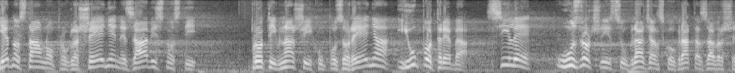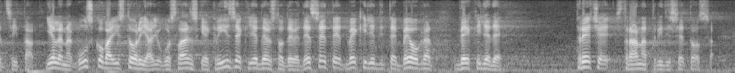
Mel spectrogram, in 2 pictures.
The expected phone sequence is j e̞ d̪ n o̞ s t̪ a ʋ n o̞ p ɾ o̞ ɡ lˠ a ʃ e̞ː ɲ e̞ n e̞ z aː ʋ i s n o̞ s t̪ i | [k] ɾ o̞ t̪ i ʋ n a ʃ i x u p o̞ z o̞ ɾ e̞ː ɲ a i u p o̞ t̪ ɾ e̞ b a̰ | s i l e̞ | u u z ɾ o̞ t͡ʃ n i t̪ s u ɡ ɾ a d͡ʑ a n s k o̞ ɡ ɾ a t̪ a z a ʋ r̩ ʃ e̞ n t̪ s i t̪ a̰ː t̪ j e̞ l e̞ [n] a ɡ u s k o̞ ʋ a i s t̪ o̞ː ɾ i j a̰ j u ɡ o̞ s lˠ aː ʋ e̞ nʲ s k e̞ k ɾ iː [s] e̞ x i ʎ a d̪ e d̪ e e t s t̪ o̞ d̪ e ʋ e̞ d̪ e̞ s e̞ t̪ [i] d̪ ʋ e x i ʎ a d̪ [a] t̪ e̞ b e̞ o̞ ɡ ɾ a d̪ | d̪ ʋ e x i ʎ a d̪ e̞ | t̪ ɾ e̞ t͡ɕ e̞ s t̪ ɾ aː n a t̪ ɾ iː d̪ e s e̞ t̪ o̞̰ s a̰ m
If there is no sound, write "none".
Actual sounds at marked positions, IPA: p, n, z, e, i

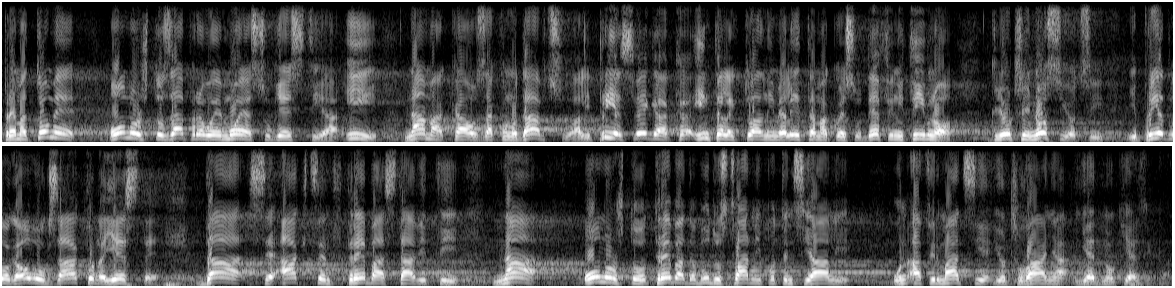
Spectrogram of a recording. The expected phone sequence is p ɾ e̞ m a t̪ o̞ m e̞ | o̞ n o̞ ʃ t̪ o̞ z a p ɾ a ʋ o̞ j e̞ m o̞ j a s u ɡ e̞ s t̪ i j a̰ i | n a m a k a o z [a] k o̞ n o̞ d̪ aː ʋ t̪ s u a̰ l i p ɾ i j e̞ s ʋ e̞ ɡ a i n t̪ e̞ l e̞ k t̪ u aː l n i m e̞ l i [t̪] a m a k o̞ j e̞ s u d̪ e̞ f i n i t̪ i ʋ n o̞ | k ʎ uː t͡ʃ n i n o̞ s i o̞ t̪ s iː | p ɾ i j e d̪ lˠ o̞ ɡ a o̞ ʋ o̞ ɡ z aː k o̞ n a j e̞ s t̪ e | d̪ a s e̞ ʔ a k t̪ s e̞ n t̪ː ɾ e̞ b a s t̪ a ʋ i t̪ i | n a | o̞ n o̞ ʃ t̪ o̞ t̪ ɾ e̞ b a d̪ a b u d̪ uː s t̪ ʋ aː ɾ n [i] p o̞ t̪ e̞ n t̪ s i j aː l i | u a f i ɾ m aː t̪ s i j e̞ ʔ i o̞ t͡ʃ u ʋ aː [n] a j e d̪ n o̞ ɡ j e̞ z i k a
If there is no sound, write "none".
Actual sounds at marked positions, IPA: a, t̪, i, ɲ

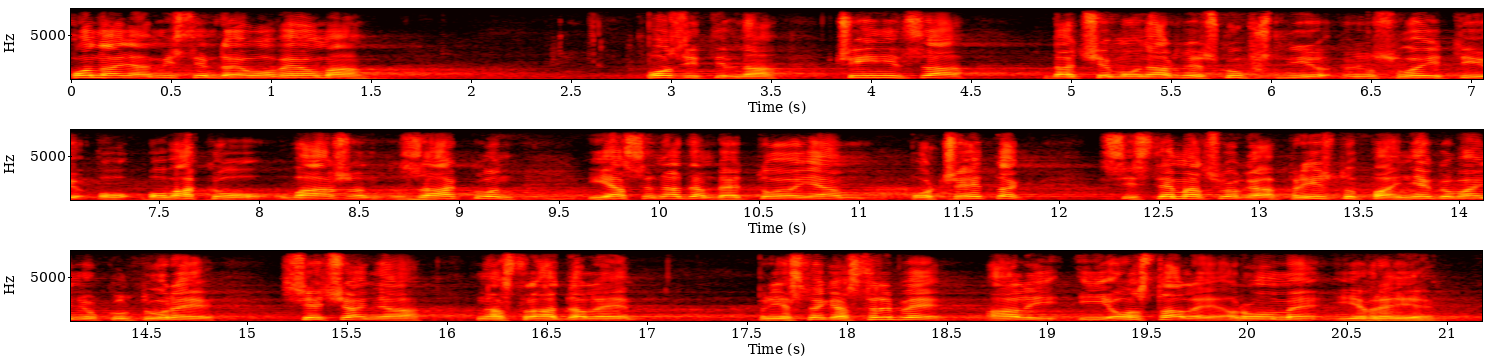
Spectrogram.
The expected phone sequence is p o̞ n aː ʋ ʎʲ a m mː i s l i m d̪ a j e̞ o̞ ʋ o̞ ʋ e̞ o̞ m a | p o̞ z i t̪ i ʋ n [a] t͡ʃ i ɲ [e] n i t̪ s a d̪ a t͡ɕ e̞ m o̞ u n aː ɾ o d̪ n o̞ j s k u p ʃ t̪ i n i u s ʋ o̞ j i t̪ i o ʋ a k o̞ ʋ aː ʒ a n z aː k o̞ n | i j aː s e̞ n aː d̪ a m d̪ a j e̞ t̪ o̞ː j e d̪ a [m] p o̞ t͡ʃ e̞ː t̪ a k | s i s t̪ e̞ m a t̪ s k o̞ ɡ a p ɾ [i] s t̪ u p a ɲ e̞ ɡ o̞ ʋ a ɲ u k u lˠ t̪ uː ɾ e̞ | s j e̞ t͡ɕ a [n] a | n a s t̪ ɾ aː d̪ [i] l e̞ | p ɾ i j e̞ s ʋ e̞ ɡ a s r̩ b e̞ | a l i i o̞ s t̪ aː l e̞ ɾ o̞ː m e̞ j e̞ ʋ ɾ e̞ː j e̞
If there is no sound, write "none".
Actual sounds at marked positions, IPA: a, e, n, iː, ɲ, a

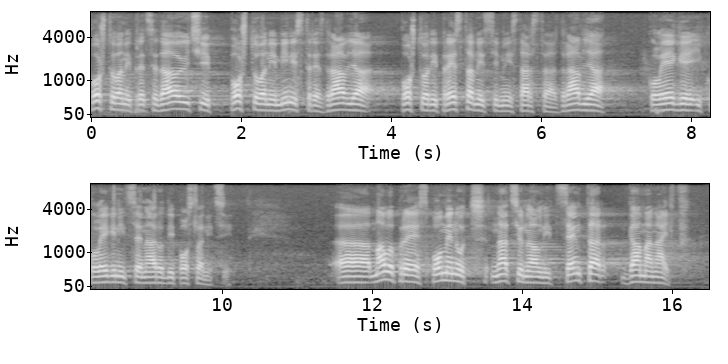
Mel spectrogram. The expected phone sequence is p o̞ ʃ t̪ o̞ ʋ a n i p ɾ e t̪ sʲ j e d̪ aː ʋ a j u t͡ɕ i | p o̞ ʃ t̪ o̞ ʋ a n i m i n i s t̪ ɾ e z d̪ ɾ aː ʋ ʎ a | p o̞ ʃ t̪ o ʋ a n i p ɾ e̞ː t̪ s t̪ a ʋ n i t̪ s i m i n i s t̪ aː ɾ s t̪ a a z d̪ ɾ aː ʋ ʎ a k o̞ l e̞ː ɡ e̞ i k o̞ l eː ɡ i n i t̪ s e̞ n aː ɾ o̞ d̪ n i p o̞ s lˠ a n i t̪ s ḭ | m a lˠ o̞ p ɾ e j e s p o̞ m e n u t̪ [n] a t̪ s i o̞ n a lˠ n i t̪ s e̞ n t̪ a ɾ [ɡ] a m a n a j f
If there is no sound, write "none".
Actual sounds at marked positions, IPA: n, ɡ

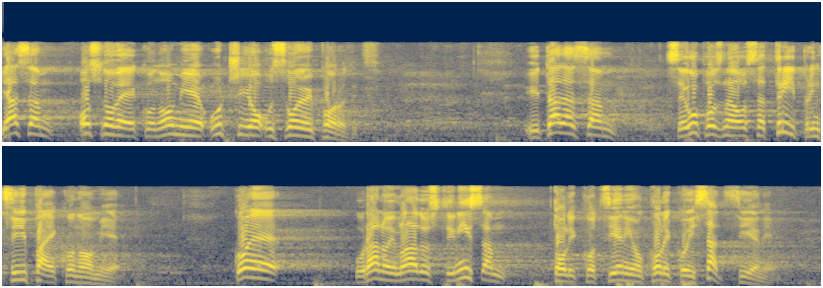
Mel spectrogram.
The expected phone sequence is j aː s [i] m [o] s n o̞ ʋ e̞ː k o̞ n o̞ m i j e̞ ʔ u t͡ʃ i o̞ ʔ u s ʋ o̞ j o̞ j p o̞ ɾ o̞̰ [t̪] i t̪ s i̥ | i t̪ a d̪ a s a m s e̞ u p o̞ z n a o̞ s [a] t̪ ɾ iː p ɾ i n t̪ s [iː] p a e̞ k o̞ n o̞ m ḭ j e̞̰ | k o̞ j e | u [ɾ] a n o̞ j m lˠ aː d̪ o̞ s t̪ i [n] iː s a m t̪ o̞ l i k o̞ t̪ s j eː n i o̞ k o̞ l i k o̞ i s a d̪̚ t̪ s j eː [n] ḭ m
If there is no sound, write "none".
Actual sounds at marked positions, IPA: a, o, d̪, a, iː, ɾ, n, n

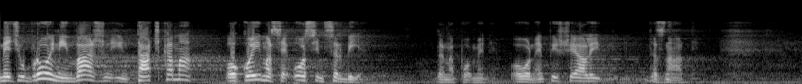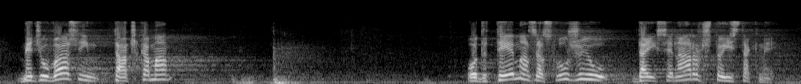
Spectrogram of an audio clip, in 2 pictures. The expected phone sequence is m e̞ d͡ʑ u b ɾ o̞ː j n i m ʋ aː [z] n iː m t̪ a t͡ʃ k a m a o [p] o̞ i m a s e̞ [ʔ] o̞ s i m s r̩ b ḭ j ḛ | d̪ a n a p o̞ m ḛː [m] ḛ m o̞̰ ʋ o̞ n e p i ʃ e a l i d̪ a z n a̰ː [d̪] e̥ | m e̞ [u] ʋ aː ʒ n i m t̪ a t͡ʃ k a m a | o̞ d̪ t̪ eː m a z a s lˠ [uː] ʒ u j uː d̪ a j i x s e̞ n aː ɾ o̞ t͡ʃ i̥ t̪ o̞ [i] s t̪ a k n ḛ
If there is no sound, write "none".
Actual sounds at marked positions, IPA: ʒ, k, ʔ, n, t̪, u, u, i

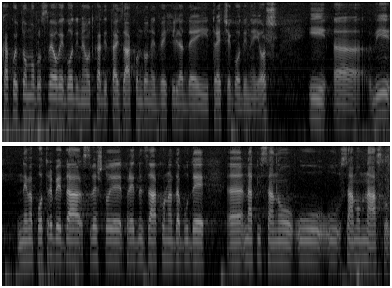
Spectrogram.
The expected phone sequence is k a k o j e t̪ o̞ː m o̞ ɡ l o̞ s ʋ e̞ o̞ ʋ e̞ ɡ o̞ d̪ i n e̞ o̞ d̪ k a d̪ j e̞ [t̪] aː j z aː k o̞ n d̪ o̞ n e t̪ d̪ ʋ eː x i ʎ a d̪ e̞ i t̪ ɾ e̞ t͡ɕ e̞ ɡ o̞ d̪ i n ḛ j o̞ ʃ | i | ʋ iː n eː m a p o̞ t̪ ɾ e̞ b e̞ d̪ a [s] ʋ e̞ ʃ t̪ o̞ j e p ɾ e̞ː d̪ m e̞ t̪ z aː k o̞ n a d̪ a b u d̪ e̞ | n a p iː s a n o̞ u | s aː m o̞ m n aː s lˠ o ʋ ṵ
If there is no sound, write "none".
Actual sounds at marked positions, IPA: t̪, s

